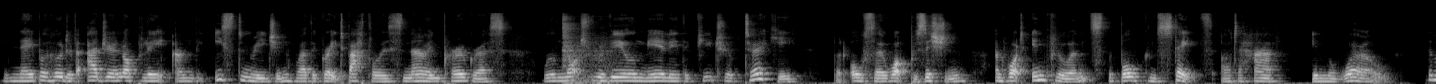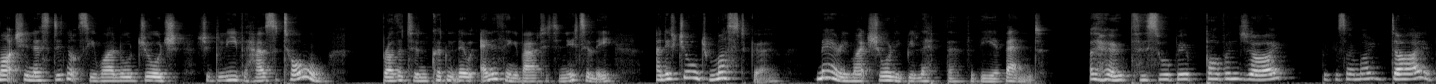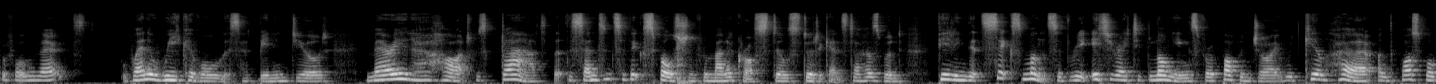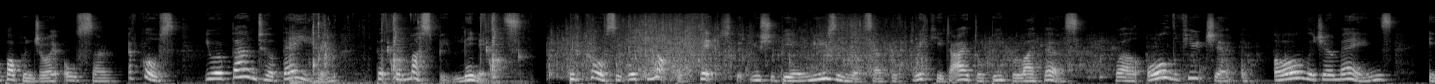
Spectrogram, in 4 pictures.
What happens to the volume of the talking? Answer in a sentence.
The loudness of the talking stays about the same.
